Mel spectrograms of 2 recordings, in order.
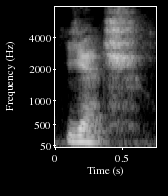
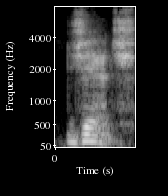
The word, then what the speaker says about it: Jansch: I believe the Scottish pronunciation is Jansch, and the English pronunciation is Jansch. So it could be either or. I think his family, I did a little research, and I think his family refers to it as Jansch, but he uses Jansch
